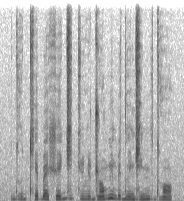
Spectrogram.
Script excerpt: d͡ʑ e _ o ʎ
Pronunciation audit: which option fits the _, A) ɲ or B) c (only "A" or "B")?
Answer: B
